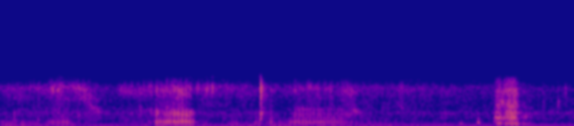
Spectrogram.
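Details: New puppy sleeping curled on owner's chest: soft snuffling snores with a couple of louder snorts over faint room noise: snoring.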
